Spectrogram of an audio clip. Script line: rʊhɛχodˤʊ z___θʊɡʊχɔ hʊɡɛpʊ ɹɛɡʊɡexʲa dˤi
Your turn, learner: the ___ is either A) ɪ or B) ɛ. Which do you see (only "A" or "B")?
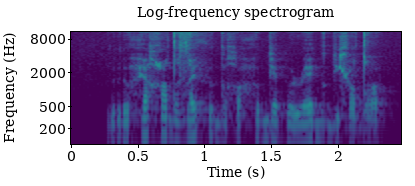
A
